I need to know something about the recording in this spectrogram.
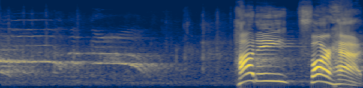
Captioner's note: audience cheering; audience member shouting indistinctly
